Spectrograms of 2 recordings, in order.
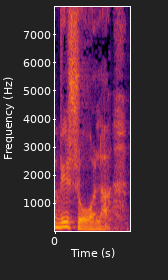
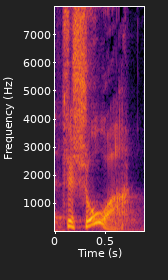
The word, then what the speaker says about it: Wyszoła: Och det sa vi när det kom på telegram, Wyszola. Men han hette Wyszoła, inte Wyszola. Wyszola var stavningen, Wyszoła var uttalet.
